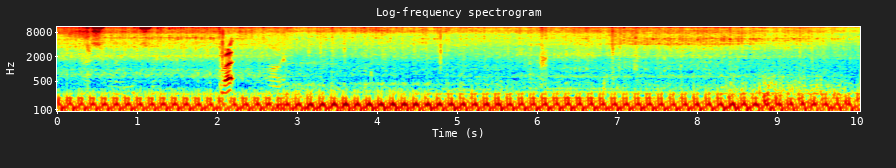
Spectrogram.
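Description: Subaru WRX STi's turbocharged flat-four boxer engine idling through an aftermarket exhaust: a loud, steady, evenly pulsing low rumble that gets a little louder about three seconds in.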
